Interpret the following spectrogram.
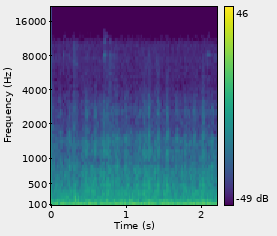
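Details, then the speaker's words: Lexus SUV that was run out of oil, oil light on: a low, rough rumble with a faint, steady knock at idle. The owner suspects the oil pump failed from lack of oil and ruined the engine. "Maybe the oil pump failed from lack of oil. Something's wrong, obviously. The lack of oil killed the oil pump, and then, you know, no oil just ruined everything else."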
